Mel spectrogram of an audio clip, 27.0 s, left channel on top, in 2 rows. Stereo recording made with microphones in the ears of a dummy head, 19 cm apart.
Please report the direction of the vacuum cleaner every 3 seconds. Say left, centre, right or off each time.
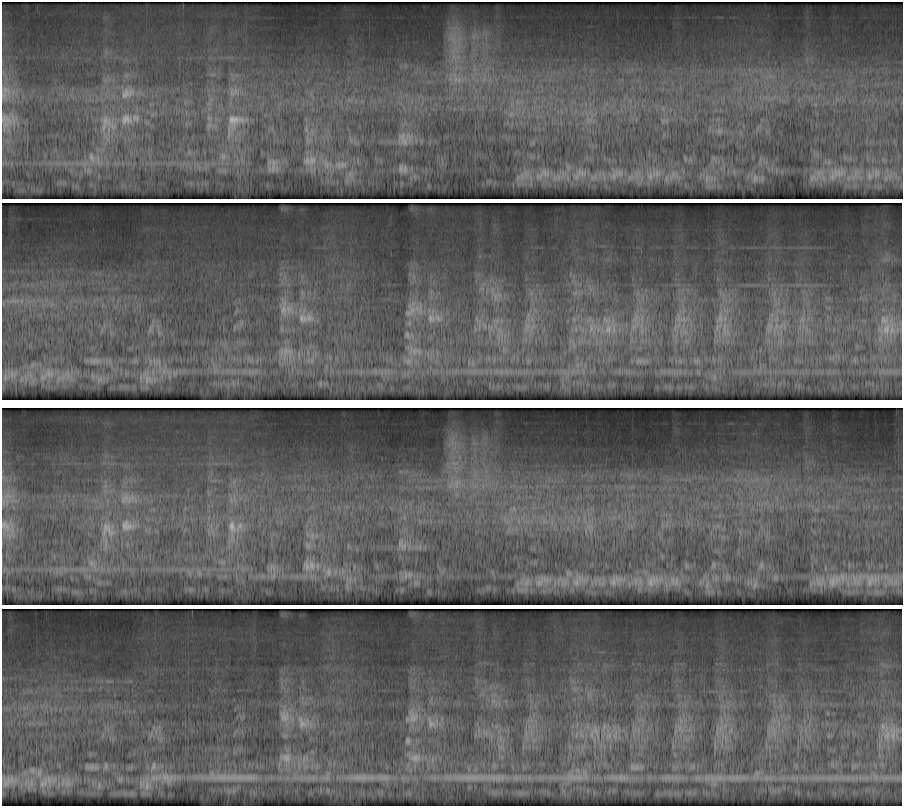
right, right, right, right, centre, right, right, right, right.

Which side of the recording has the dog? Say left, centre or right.
centre.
